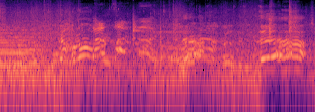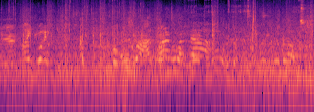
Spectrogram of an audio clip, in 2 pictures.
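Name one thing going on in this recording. A young man groans and cries out in pain.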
